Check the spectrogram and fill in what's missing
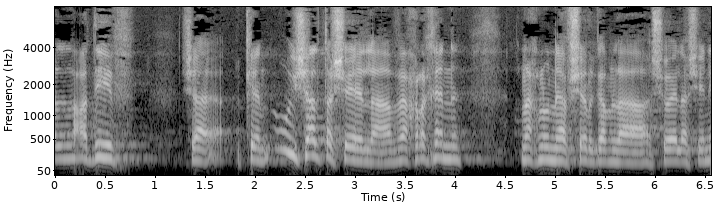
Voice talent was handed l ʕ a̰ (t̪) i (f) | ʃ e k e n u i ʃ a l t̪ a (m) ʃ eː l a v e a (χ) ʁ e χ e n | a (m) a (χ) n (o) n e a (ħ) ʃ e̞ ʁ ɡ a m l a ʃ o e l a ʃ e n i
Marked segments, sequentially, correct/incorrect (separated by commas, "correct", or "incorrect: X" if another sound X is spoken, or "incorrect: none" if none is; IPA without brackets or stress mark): incorrect: d̪, correct, incorrect: none, incorrect: ħ, incorrect: n, incorrect: ħ, incorrect: u, incorrect: f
